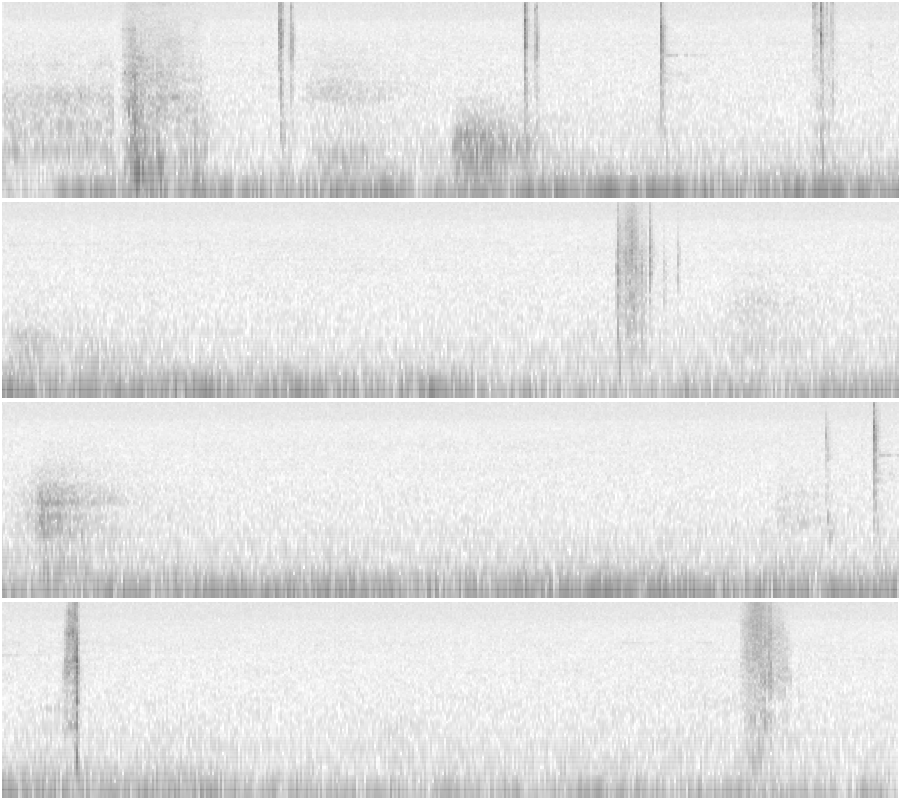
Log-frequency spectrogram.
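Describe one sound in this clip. Short soft clicks of a game menu sound now and then.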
